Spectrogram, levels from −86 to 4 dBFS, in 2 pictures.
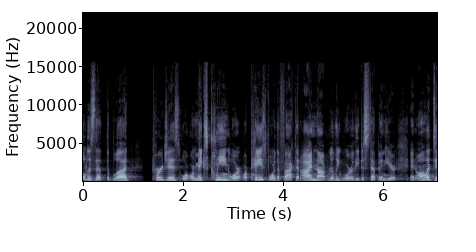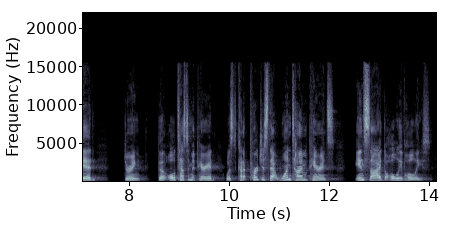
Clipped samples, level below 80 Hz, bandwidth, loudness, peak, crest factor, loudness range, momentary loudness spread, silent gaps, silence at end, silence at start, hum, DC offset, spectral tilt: under 0.1%; -86 dBFS; 16 kHz; -28 LUFS; -8 dBFS; 20 dB; 3 LU; 10 LU; 1.24-1.39 s, 7.63-7.91 s, 8.43-8.58 s, 12.35-12.53 s; 0.15 s; 0 s; none; under 0.1%; -2 dB/octave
